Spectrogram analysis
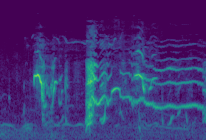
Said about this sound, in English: And keep alive at least the sound, that deep-throated growl, the barking howl of the team.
